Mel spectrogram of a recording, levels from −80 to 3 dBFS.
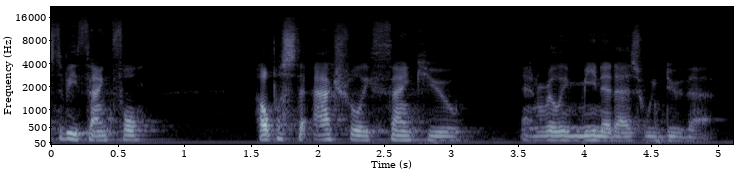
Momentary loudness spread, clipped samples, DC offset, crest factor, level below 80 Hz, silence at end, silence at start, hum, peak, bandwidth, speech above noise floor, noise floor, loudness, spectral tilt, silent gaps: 11 LU; under 0.1%; under 0.1%; 26 dB; -60 dBFS; 0.15 s; 0 s; none; -10 dBFS; 16.5 kHz; 29 dB; -63 dBFS; -34 LUFS; -5 dB/octave; none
